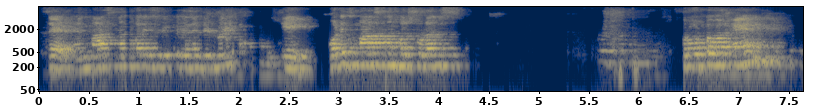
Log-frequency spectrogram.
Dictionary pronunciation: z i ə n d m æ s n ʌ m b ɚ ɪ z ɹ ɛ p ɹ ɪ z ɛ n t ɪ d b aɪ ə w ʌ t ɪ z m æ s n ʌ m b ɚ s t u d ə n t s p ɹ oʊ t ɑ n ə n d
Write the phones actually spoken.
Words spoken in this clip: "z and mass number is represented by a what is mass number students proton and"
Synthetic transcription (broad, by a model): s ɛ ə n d m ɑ s n ʌ m b ɚ ɪ z ɹ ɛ p ɹ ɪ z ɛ n t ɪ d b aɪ ə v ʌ t ɪ z m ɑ s n ʌ m b ɚ s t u d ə n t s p ɹ oʊ t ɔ ə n d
